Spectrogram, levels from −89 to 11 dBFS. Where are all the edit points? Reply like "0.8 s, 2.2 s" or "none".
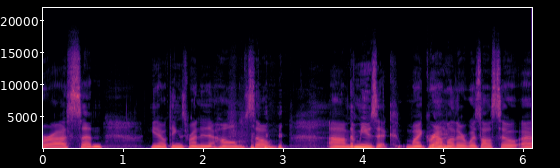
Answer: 1.6 s, 3.1 s, 3.8 s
